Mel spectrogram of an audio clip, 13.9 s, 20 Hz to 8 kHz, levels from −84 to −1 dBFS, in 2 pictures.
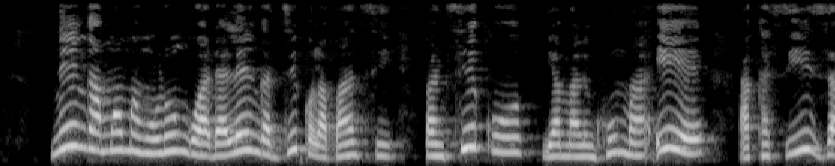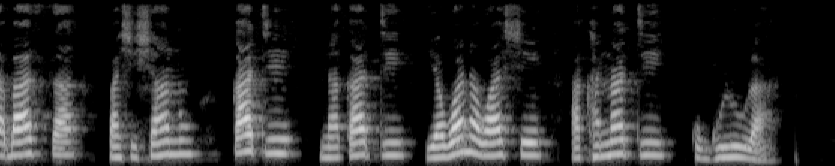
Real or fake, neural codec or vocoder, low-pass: real; none; 7.2 kHz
